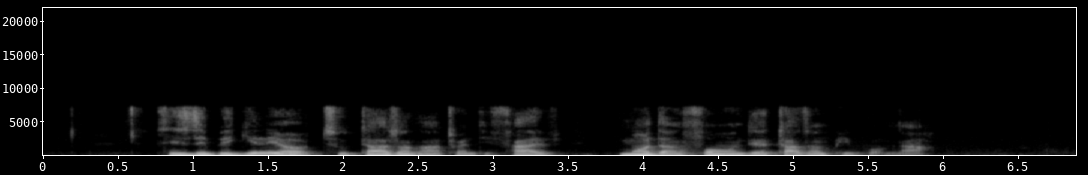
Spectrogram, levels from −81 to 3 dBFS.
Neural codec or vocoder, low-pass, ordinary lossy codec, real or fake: codec, 16 kHz, 1 kbps, X-Codec, WavLM features, trained on Multilingual LibriSpeech; 7.2 kHz; none; fake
